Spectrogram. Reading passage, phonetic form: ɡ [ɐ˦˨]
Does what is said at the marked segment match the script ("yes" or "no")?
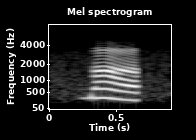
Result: yes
